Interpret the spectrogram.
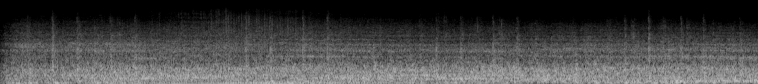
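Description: Train running along the rails: a steady rumble of wheels with faint, repeated clicks over the rail joints.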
